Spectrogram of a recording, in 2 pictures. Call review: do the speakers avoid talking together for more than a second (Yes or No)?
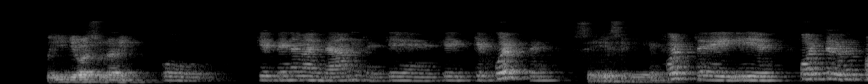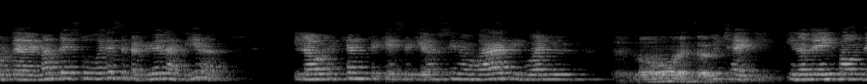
Yes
